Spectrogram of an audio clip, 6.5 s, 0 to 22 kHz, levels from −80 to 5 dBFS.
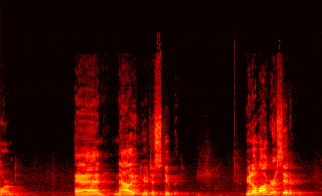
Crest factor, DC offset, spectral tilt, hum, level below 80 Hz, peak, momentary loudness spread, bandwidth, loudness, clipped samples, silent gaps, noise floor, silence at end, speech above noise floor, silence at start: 20 dB; under 0.1%; -3 dB/octave; none; -64 dBFS; -6 dBFS; 18 LU; 18.5 kHz; -22 LUFS; under 0.1%; none; -56 dBFS; 0.35 s; 33 dB; 0 s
